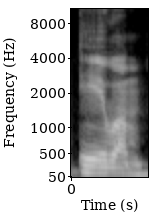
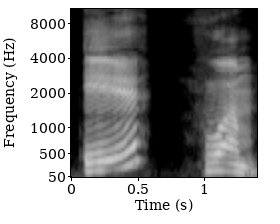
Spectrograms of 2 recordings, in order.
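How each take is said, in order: First: Said in the usual way. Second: एवं as long rising "e", pause, "vam"; split syllables. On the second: Shown as a demonstration. Teacher breaking down एवं for learners, split syllables. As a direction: stretch एवं into two separate syllables. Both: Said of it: "तो मिलके बन जाएगा".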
